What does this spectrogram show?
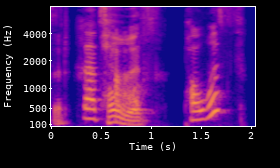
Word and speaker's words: Polwarth: Still don't know how to pronounce it. That's Polwarth.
